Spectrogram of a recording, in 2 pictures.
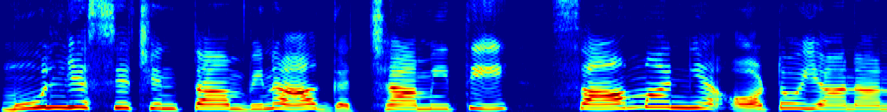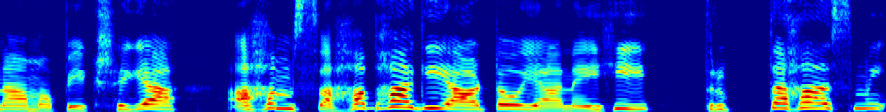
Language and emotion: Sanskrit, happy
